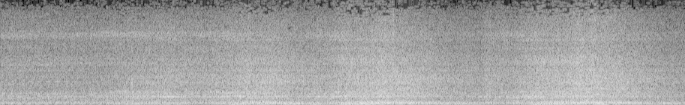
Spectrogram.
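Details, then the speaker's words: Suzuki APV fuel-injected engine with original, working MAP sensor: smooth, clean rise and fall in pitch over throttle blips with no knocks or misses; normal revving baseline. "Ya normal seperti ini"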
